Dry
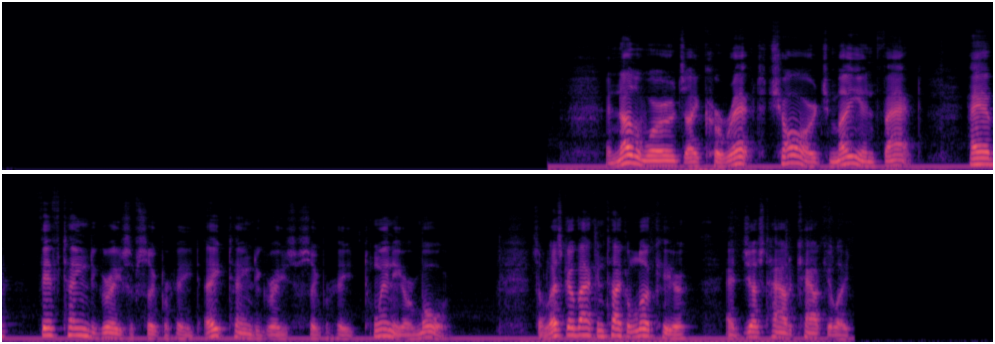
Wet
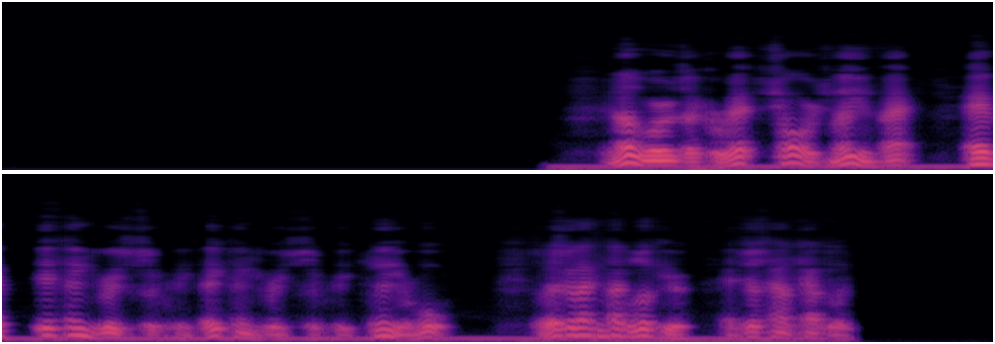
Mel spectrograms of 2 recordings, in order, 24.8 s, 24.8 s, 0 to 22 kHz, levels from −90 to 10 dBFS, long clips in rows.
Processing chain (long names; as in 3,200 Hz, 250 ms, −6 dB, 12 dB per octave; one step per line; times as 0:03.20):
spectrum smeared in time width 170 ms
0:14.39–0:14.93: high-shelf EQ 4,600 Hz −11 dB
